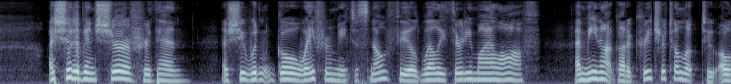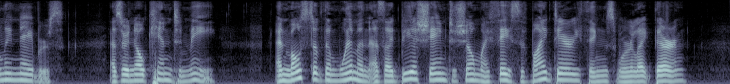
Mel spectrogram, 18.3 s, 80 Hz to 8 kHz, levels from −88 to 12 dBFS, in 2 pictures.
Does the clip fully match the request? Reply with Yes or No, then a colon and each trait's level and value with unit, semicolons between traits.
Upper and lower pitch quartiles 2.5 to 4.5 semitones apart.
Yes: average, 3.2 semitones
